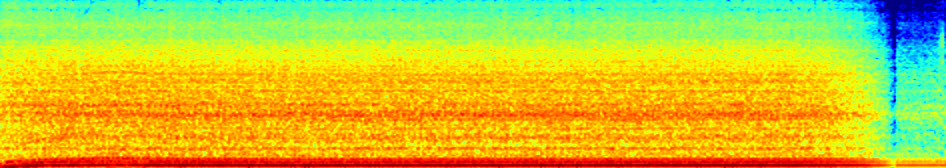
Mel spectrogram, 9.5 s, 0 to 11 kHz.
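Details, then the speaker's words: BMW 2002 first start after sitting since about 2008, with fogging oil in the cylinders: steady, fast-ish even idle with little smoke. The idle sits high because the throttle linkage is stuck and tight. "that is incredibly satisfying hardly any smoke out the tailpipe it's running fine idle's a little high but that's because the throttle is kind of stuck the throttle linkage is still very tight but we'll work on that"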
